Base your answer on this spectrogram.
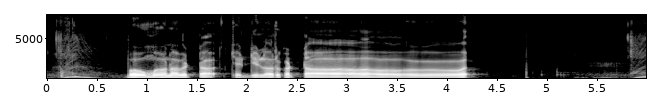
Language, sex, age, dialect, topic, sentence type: Kannada, male, 51-55, Coastal/Dakshin, banking, question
